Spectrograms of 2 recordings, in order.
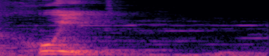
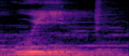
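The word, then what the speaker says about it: huit: 8 y no decimos quit como sería con una h en inglés decimos Uy porque en el francés la H también es muda no tiene sonido Ok qué reglas se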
